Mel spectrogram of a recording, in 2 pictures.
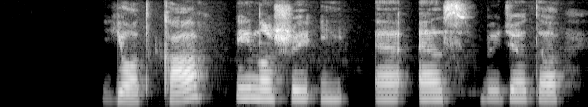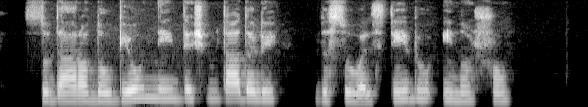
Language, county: Lithuanian, Kaunas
